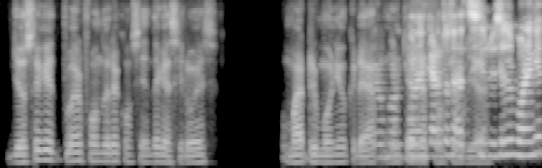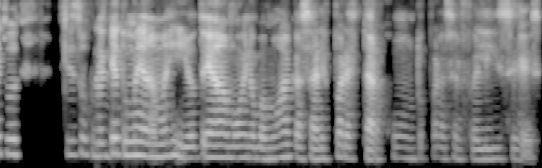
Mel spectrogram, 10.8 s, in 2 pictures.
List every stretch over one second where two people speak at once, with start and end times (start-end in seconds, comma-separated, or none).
3.7-5.0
